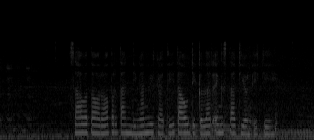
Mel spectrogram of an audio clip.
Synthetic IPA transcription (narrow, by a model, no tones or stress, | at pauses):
sawət̪ɔɾɔpərt̪and̪iŋanwiɡ̥ä̤t̪it̪aud̪̥i̤ɡ̥ə̤larɪŋst̪ad̪̥i̤ɔnʔiki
